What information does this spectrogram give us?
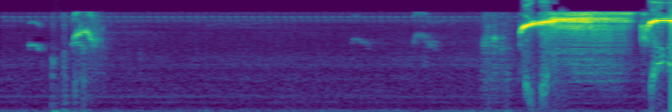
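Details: Pallid swift at its nest in Jerez de la Frontera, Cádiz, Spain, during repeated fights at the nest: soft knocks and clicks, then a loud, harsh, high screech rising in pitch for over half a second, with a second screech starting at the end.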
